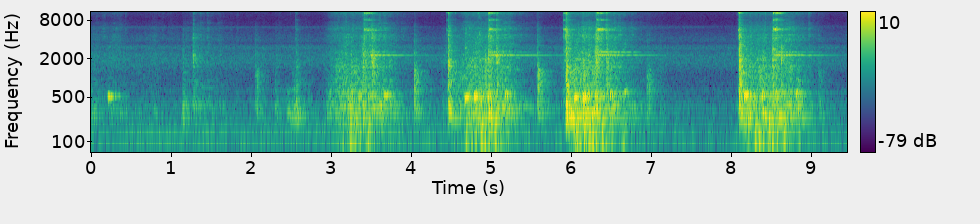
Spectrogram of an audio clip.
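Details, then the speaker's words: 22-year-old 1998 Makita G1300R portable generator after tank, carburetor and strainer cleaning: repeated short pull-cord rasps with faint coughs but no catch; won't fire because the choke control lever wasn't connected (missing spring). "Aha, putting it in the choke position does nothing. There was no spring when I took everything apart and I completely overlooked the fact that the control lever wasn't connected to anything."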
